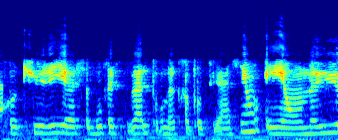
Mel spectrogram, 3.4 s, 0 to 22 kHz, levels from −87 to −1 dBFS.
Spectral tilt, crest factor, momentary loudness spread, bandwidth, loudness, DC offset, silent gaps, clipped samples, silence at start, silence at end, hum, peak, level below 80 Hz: -2.5 dB/octave; 22 dB; 17 LU; 14 kHz; -27 LUFS; under 0.1%; none; under 0.1%; 0 s; 0 s; none; -8 dBFS; -66 dBFS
